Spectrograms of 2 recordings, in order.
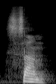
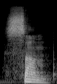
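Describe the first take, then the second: Both takes have the same delivery.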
